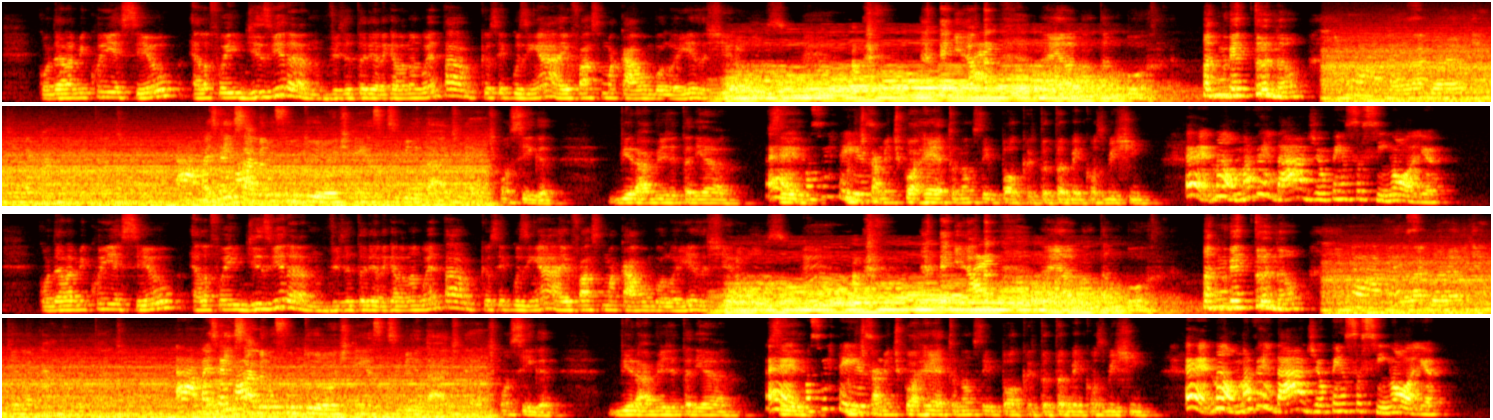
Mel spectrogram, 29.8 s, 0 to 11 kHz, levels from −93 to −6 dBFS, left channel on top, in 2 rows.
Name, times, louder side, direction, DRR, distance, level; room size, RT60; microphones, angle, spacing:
voice 1, 0.4-7.9 8.6-8.8 9.2-11.6 12.0-13.4 13.8-16.3 16.9-20.4 21.0-22.2 22.7-22.9 23.3-26.3, left 1 dB, 15° left, -6 dB, 1.3 m, -26 dB
sound 1, 7.0-11.8, equal, 50° left, 1.3 m, -15 dB
voice 2, 8.0-8.9 9.7-10.0 12.1-12.2 13.4-14.3 16.6-17.4 22.5-23.0 23.3-23.7 26.7-29.2, right 3 dB, 55° right, 2 dB, 0.7 m, -23 dB
sound 2, 13.2-19.8, left 1 dB, 65° left, 0.7 m, -24 dB
4.7 x 2.1 x 3.7 m, 0.38 s
head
